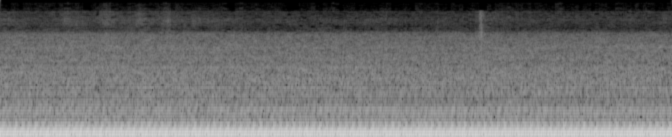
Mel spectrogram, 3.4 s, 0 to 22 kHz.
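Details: 13-year-old Craftsman 5600/8600 W generator, 10 hp Briggs engine, running on one 5-gallon tank powering a 1500 W heater, heard through a wall about 12 feet away; steady low hum, no surging, normal under load.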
